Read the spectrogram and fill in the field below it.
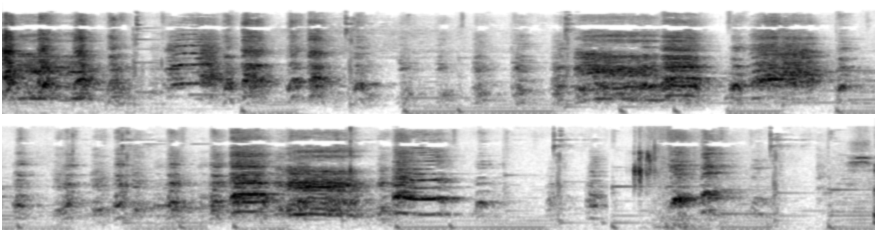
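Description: Chickens in a farm coop keep up a busy, loud chorus of close clucks and squawks, with a rooster's crow mixed in and constant overlapping calls throughout.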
